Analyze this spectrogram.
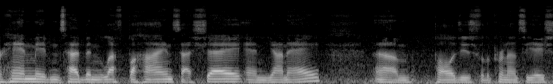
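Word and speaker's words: Saché: had been left behind sachet and yeah a apologies for the pronunciations but the accents are on the ease at the end so I believe that's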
